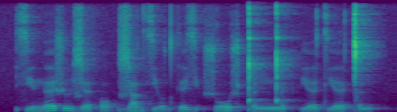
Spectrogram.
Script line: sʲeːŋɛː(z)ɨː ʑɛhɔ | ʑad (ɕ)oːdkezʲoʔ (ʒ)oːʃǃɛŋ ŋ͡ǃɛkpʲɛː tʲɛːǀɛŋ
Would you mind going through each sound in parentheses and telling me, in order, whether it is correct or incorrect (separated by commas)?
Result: incorrect, incorrect, incorrect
